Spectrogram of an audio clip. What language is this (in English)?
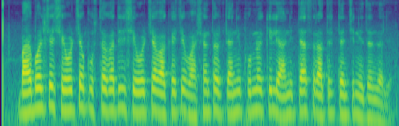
Marathi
